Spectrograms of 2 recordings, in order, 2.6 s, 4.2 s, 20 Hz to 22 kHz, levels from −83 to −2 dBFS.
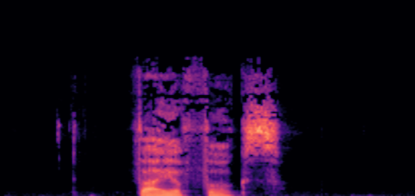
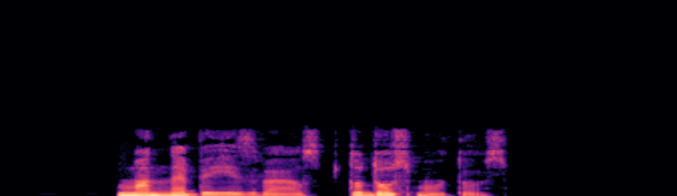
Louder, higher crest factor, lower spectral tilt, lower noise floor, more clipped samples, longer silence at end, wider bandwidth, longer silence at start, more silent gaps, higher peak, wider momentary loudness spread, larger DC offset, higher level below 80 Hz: second, -22 LUFS vs -19 LUFS; about the same, 20 dB vs 16 dB; second, -2 dB/octave vs -7 dB/octave; second, -71 dBFS vs -84 dBFS; neither; second, 0.85 s vs 1.1 s; first, 16 kHz vs 7.8 kHz; about the same, 0.85 s vs 0.75 s; second, none vs 2.03-2.08 s; about the same, -6 dBFS vs -4 dBFS; second, 13 LU vs 18 LU; neither; second, -66 dBFS vs -56 dBFS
